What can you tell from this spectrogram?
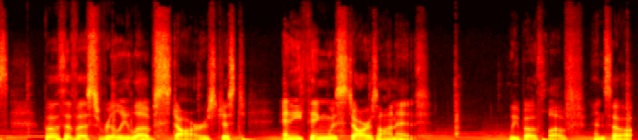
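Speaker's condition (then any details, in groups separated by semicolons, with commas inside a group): No condition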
